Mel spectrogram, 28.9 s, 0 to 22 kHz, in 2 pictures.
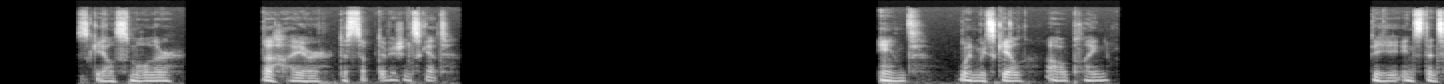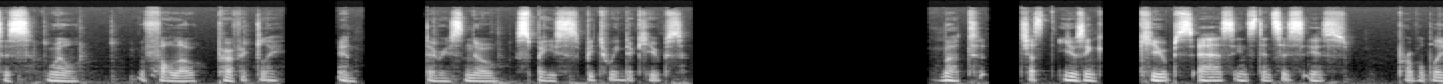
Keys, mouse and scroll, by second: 1.2 scroll up 1, 1.8-3.1 alt+middle drag, 3.1 scroll down 2, 3.5-5.1 alt+middle drag, 5.1 click, 5.5-7.3 drag, 7.3 scroll down 2, 7.9-8.2 middle drag, 8.2 click, 8.7-9.5 scroll down 1, 9.5-9.9 middle drag, 9.9 s, 14.3-19.2 middle drag, 19.2 scroll up 2, 20.0 scroll up 3, 21.0 scroll down 3, 21.7-23.5 alt+middle drag, 23.5 scroll down 1, 24.7-27.7 middle drag, 27.8-28.8 alt+middle drag.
